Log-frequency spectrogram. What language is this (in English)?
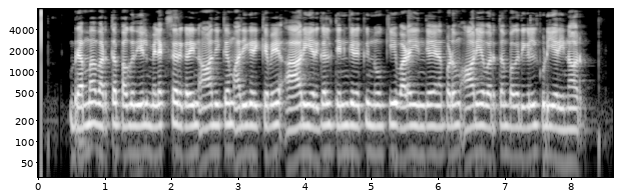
Tamil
